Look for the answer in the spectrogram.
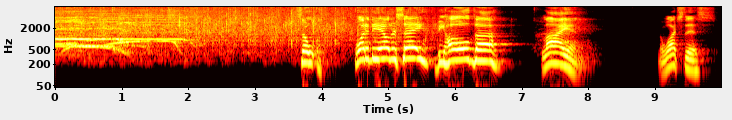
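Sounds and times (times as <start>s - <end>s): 
crowd cheering and shouting praise: 0.0s - 2.3s
high whoops: 0.0s - 2.3s
speech: 3.7s - 6.7s, 7.3s - 8.0s, 9.0s - 9.9s.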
